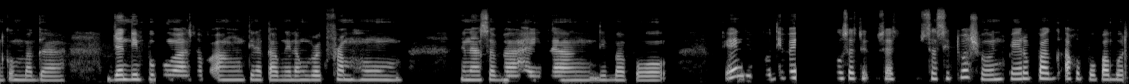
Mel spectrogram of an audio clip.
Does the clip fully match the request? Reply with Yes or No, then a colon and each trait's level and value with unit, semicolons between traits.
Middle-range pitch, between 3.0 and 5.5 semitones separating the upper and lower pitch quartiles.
No: high, 215 Hz; average, 3.4 semitones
